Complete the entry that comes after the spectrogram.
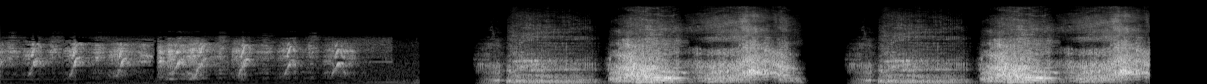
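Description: Tiger roaring twice: two long, loud roars, each about three seconds, one starting about five seconds in and the next about a second after the first ends. Before them comes a run of short, quick barking calls that stops about four seconds in.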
